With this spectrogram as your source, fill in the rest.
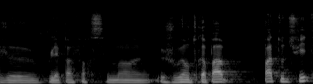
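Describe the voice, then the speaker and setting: On a very clean recording with a silent background, a man speaks at a fairly quick pace with a fairly low pitch and ordinary pitch variation. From France, Lyon, Central African heritage. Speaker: film director. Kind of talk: interview. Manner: hesitant, many fillers; animated.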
